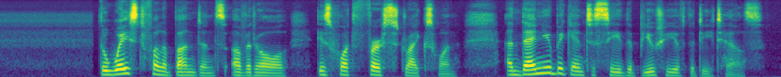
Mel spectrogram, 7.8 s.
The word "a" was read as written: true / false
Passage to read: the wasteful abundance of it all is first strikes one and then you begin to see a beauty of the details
false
